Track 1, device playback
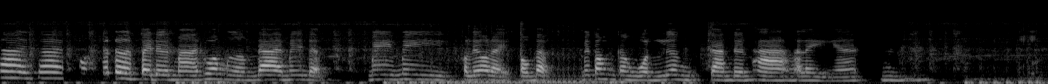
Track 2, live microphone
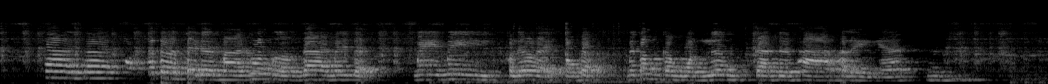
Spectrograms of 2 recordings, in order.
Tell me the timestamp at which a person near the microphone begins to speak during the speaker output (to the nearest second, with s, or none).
none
